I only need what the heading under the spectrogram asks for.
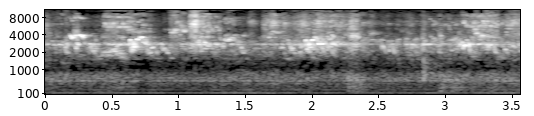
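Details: Australian budgies kept with other birds and young, giving dense, overlapping high chirps and squawky warbling that runs without pause, with a steady low electrical hum beneath.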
